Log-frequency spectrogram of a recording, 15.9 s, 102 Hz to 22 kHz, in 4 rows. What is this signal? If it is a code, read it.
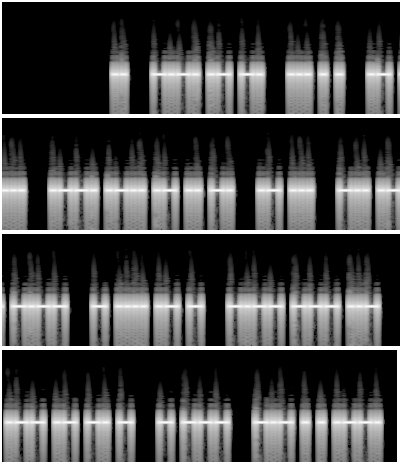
Morse code, heard as a keyed tone, about 32 wpm, 700 Hz. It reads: I CAN SEE AS PLAIN AS DAY THAT YOU WANT TO KEEP
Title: Sentences from Top 1000 Words - Review Part 2 - 30wpm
